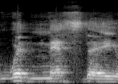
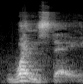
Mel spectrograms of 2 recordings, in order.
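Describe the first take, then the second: First: Every syllable, with the d, is said in full. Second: The middle is dropped, leaving two syllables. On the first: The speaker calls it wrong. "It's not Wednesday or something like that" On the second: The speaker calls it right. "you take this out, and you take this out"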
